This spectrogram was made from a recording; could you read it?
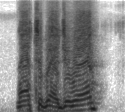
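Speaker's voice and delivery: booming, speaker-blasting, very loud, high voice. A caller answering the host's greeting on the show, very loud voice. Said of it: "Your voice is very, very, very loud".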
